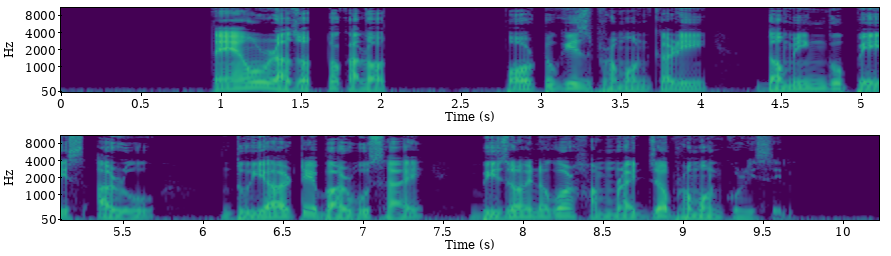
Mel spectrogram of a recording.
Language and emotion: Assamese, neutral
